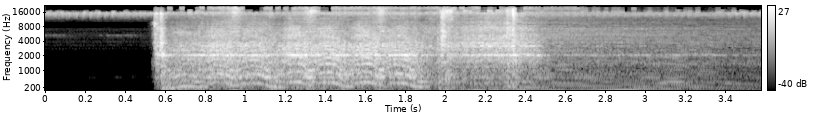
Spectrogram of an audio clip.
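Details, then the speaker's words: 440 skidder diesel after a DIY injection pump rebuild; cranks at a steady beat with irregular puffs and almost starts but kicks out. Owner suspects air from unbled injectors, a backwards transfer-pump check valve or wrong timing; cause unconfirmed. "It just kicks out. Listen, it'll crank, but it almost starts"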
